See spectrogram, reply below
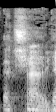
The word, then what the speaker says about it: Achane: Achane, that's how you pronounce his name.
